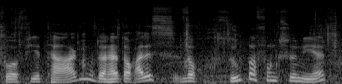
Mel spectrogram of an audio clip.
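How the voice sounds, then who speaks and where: At a moderate pace, a man speaks in a dry sound with no echo over light background noise. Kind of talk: casual vlog chat. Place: boat. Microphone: phone near.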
